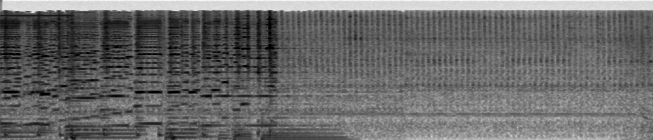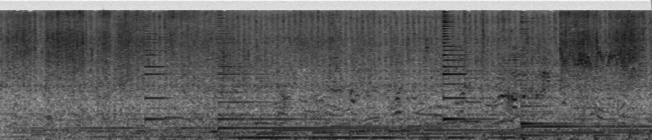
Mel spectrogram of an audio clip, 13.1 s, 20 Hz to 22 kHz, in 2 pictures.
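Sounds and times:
background music: 0.0 - 3.6, 7.0 - 13.0
accordion tune: 0.0 - 3.8, 6.6 - 13.0.

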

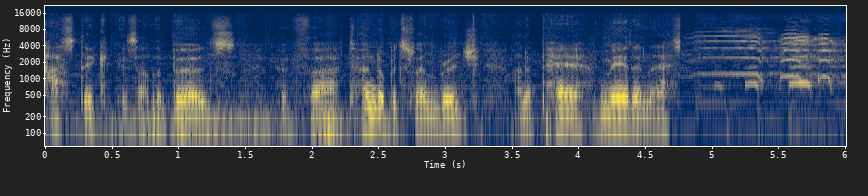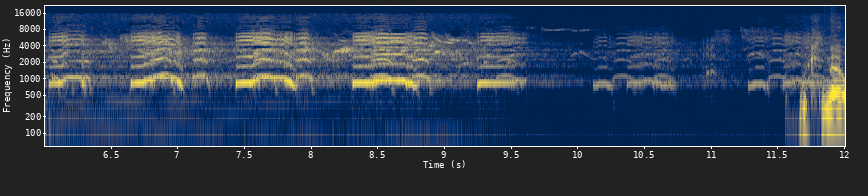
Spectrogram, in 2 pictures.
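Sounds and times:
cranes bugling calls: 4.8 - 12.0.

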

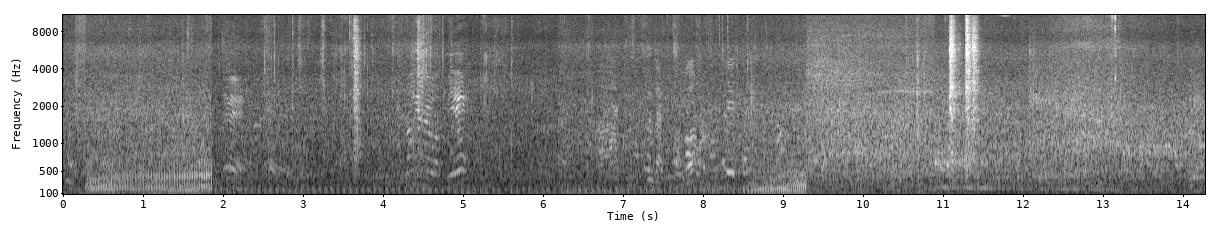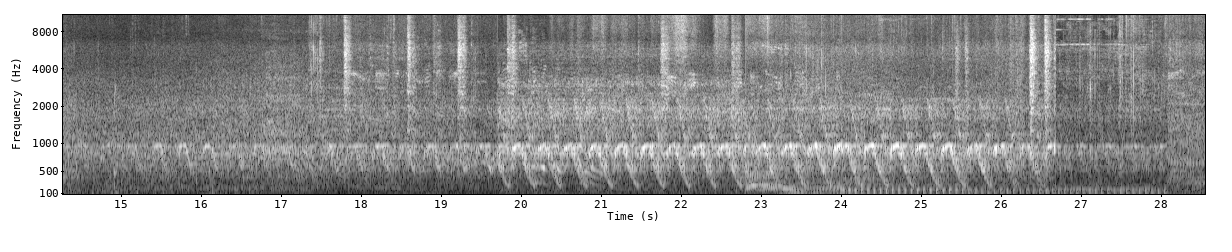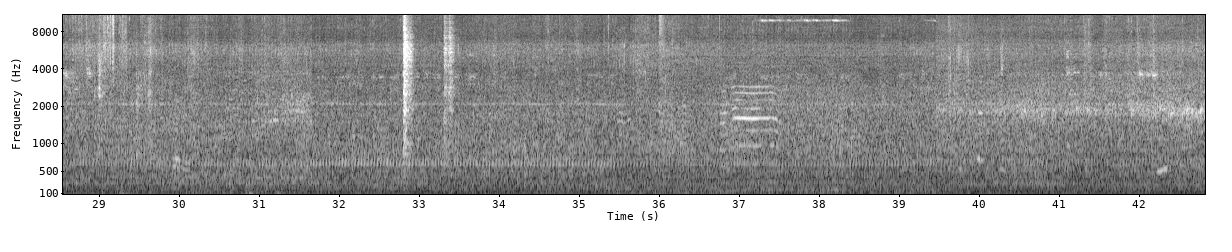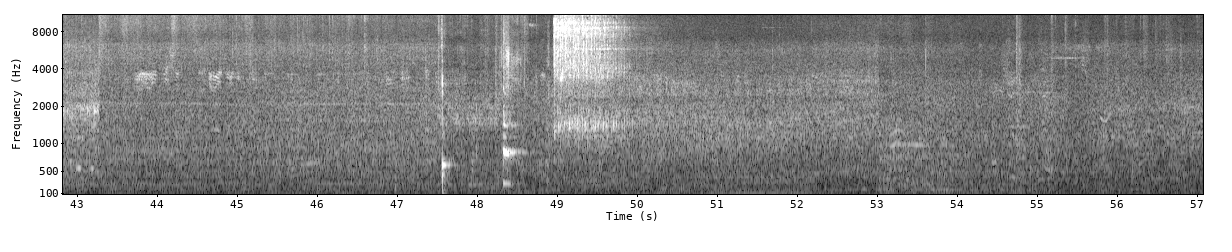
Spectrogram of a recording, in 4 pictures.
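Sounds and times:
street background noise: 0.0 - 57.0
emergency siren wailing: 13.5 - 28.3.

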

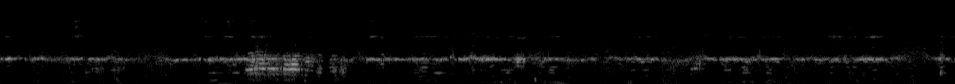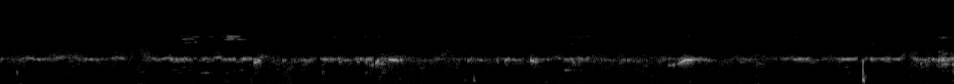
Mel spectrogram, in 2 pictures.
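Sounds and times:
faint clicks: 0.0 - 19.0
high-pitched whistle-like tone: 0.0 - 19.0.

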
